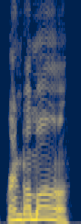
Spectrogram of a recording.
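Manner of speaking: high-pitched call, held back in volume; shouted. A narrator's reading. Grandson calls to grandmother through the door, high shout. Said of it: "I shouted as loudly as I possibly could".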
